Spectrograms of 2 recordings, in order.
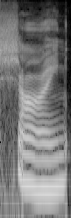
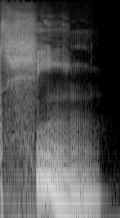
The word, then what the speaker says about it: Shein: It says, so if you've been calling it Shine or Sheen and correcting your friends who say otherwise, you might actually be the one in the wrong. Mm. The name is pronounced Sheen.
